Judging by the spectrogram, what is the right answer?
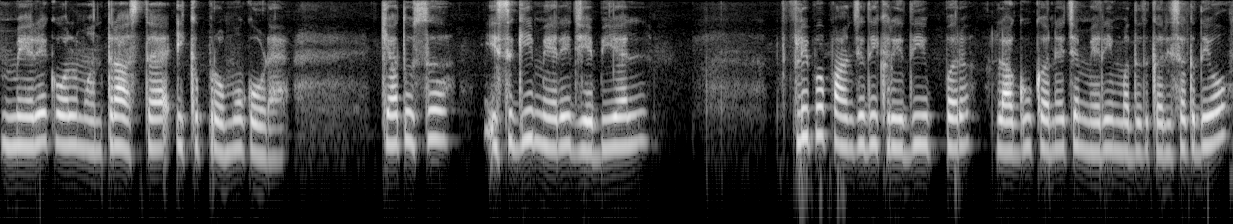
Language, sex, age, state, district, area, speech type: Dogri, female, 18-30, Jammu and Kashmir, Kathua, rural, read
